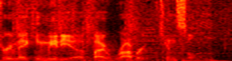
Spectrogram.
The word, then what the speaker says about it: Kyncl: remaking media by Robert Kinsel pronounced like tinsel here are my thoughts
